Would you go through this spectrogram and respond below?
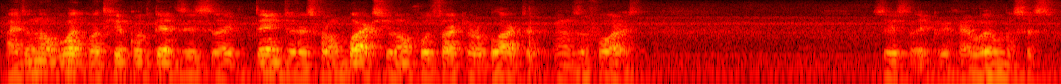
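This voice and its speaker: A man from Russia with a Russian accent, hosting a casual reaction video, chatty and halting in his English. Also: lowish voice, flat delivery, a little hiss or hum. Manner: chatty, halting, many fillers and restarts. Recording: roomy, mic at a distance.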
